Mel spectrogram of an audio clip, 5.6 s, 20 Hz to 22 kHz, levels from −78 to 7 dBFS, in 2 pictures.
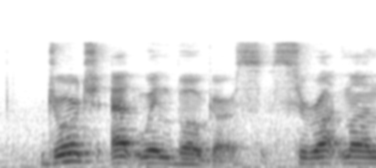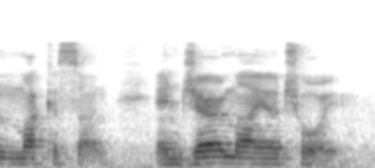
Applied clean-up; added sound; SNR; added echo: none; none; none; none.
